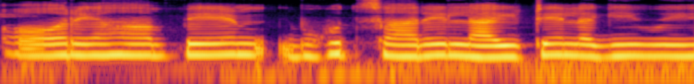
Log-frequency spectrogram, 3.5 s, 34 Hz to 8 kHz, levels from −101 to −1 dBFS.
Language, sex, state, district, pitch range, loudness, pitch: Hindi, female, Jharkhand, Palamu, 215-230 Hz, -12 LUFS, 225 Hz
